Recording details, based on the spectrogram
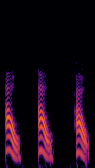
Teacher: a gente vai usar o L como uma semivogal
